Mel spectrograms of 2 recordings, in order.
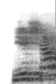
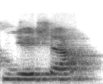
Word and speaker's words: Esha: Esha, what is the correct pronunciation of your name? Yes, it's Esha. Esha. Esha. So I will not ask Yesha, I will ask others.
